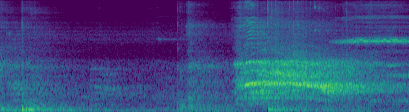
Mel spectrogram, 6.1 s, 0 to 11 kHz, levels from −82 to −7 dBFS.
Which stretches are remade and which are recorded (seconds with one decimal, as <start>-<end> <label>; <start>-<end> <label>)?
0.0-2.4 remade; 2.4-5.3 recorded; 5.3-6.1 remade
